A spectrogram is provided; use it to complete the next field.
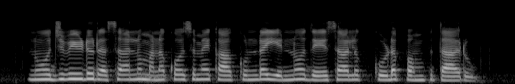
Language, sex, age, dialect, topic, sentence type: Telugu, female, 18-24, Utterandhra, banking, statement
